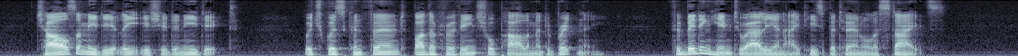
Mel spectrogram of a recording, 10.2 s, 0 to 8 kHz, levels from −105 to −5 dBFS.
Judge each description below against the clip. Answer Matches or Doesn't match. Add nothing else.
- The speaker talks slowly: Matches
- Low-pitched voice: Matches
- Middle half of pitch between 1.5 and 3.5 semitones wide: Doesn't match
